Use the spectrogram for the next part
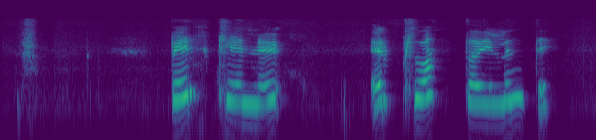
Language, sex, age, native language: Icelandic, male, 7, Icelandic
